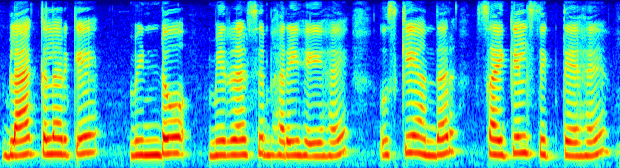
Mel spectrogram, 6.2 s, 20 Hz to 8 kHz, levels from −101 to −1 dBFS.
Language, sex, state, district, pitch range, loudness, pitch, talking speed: Hindi, female, Telangana, Hyderabad, 255-290 Hz, -17 LUFS, 270 Hz, 135 wpm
